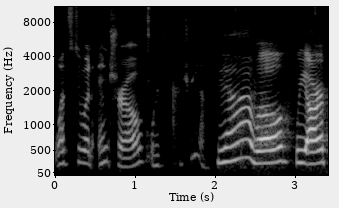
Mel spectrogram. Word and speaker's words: Katrine: this time to say it is pronounced Katrina, so just pretend there's an A at the end there.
